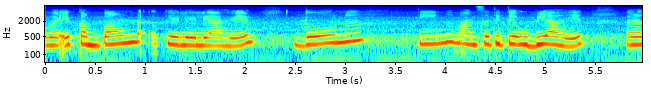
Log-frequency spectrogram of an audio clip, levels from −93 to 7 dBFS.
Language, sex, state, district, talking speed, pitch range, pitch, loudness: Marathi, female, Maharashtra, Nagpur, 110 wpm, 245-285 Hz, 260 Hz, -13 LUFS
